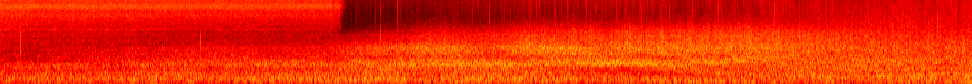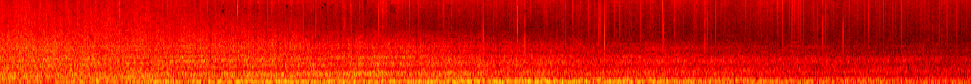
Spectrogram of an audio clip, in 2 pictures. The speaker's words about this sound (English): Join me at the airport for a jet flight.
